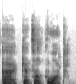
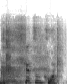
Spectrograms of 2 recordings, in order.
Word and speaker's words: Quetzalcoatl: I think it's actually pronounced Quetzalcoatl. – Quat. Yes, perfect. – Quetzalcoatl.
